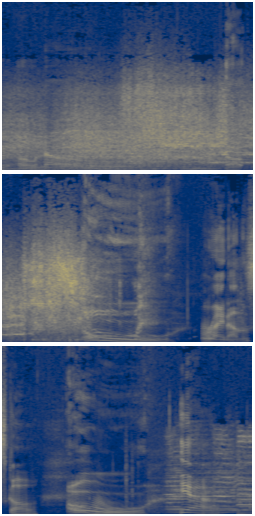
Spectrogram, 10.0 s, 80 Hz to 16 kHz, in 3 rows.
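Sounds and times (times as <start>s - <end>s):
truck braking hard with tires skidding: 0.0s - 5.3s
speech: 0.5s - 1.7s, 3.0s - 3.5s, 4.4s - 10.0s.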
